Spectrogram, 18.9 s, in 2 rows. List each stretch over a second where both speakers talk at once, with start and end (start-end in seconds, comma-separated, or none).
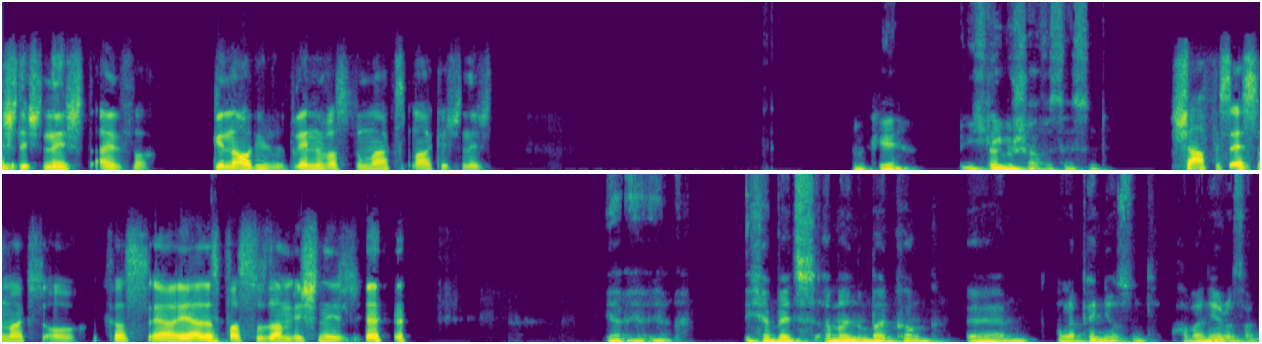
none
